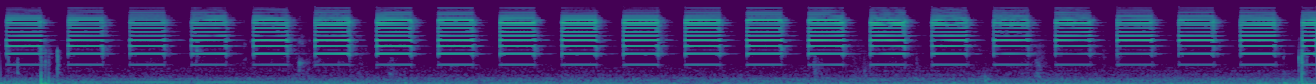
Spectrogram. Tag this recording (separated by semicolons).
ambiance; clock; field-recording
